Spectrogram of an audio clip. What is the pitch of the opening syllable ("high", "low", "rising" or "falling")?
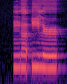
high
